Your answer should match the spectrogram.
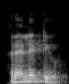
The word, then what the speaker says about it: relative: Okay, the second word is relative. Relative. Three syllable. Relative. Relative. It's not relative that we Indians say mostly of the time. It is relative because re has got stress.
